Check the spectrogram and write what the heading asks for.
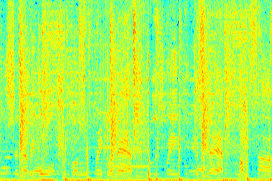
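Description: Hip hop track: a steady drum beat of about two hits a second over a deep bass line, with a voice rapping over it.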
